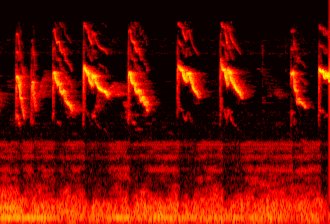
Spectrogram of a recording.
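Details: Buxtoni oriental white-eye giving harsh song notes meant to provoke other birds to sing: spaced, sharp, high chirps sliding downward, roughly one per second, with a low hum in the background.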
